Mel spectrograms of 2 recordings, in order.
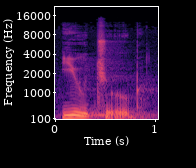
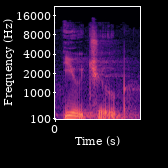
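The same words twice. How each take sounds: No difference in how they are said.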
